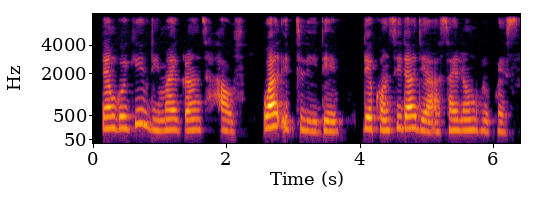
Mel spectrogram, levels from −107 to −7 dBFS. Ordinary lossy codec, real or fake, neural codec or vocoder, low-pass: none; real; none; 7.2 kHz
